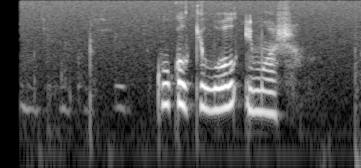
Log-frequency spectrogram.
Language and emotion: Russian, neutral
